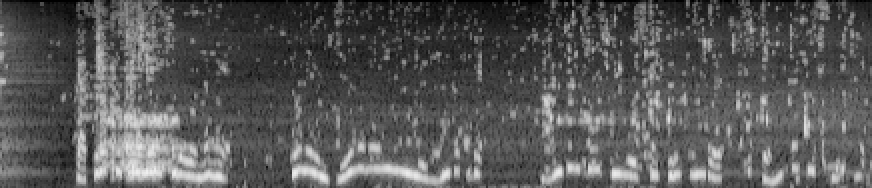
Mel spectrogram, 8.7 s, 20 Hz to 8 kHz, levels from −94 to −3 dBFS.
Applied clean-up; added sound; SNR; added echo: classical method spectral subtraction.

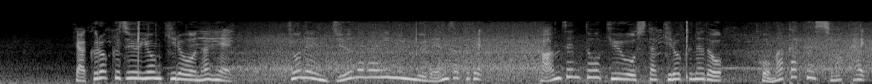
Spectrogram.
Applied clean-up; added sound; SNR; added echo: none; none; none; none.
